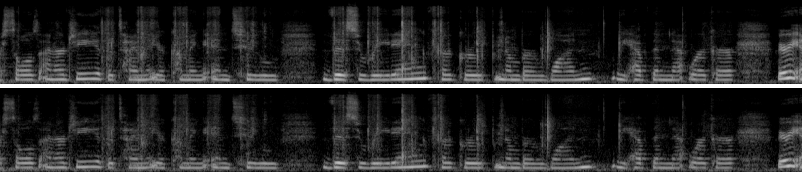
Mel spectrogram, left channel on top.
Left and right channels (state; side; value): normal; both; correlation 0.82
